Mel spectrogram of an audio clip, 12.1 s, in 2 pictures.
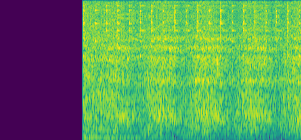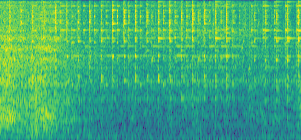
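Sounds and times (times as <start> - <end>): train wheels clattering on rails: 1.7 - 12.0.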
